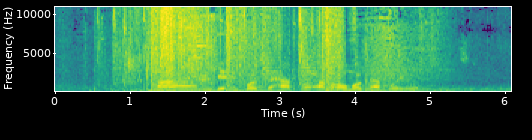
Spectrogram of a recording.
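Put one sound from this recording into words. Video game gunfire crackles in quick bursts.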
